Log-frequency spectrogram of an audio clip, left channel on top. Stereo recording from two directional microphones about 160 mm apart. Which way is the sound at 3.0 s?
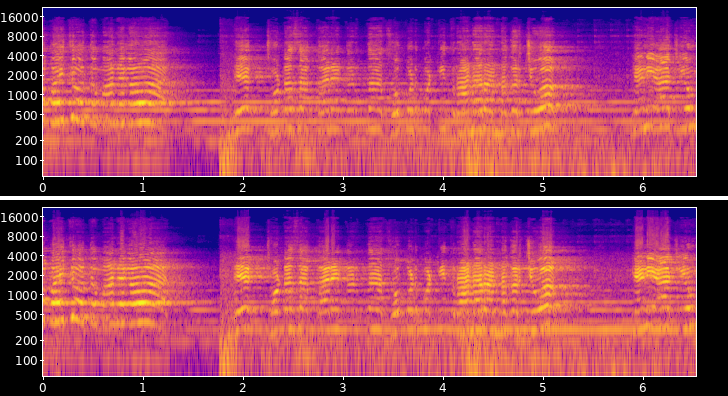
65° left (ahead or behind).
